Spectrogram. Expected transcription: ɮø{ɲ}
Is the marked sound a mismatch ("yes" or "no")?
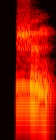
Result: yes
